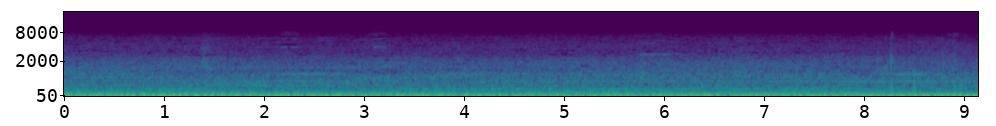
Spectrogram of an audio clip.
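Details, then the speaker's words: Honda Accord with flashing check-engine light, low uneven idle with a loose stumbling beat about every two-thirds of a second; scan shows cylinder 2 ignition coil circuit fault and cylinder 2 plus random misfire. "Cylinder 2 ignition coil circuits. Cylinder 2 misfiring, random misfiring."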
